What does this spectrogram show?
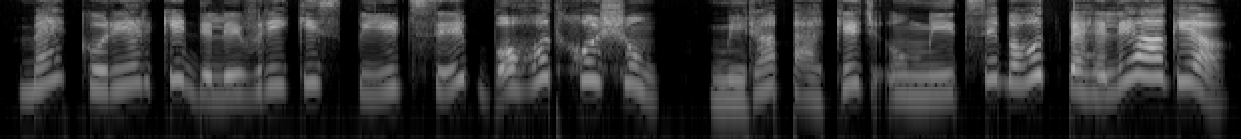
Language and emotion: Hindi, happy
